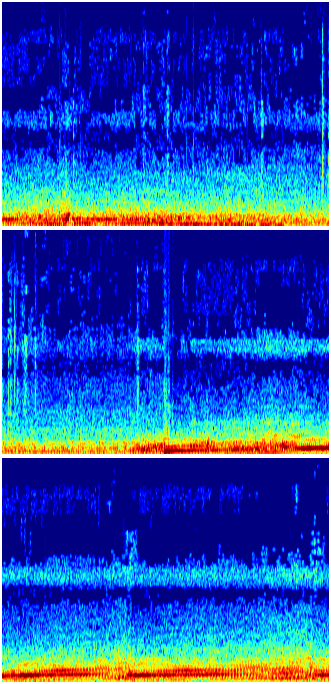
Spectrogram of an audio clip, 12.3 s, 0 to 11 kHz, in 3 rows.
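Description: Ferrari 458 Italia's V8 heard from inside the cabin on track: the engine note falls over the first few seconds as the car slows, then about six seconds in it climbs steadily under hard acceleration, with a short dip near ten seconds as it shifts up.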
